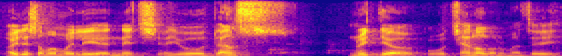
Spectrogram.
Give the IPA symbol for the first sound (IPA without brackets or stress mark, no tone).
ʌ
